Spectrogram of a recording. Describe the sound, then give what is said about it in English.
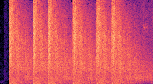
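Gunfire sound effect of men shooting at a diving hawk: six loud, heavy reports in an uneven rhythm, each a sharp crack trailing into a rumbling tail, with no voices. “gunfire! They were shooting at him!”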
